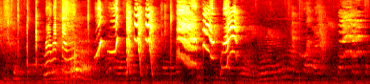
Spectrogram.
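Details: Talking pet green ringneck parrot, at home, saying words like mummy and papa: a quick run of squawky, word-like syllables with curving, bending tones, then quieter squeaky notes toward the end in a small room.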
